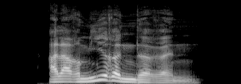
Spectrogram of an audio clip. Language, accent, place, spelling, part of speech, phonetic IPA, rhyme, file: German, Germany, Berlin, alarmierenderen, adjective, [alaʁˈmiːʁəndəʁən], -iːʁəndəʁən, De-alarmierenderen.ogg
- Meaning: inflection of alarmierend: 1. strong genitive masculine/neuter singular comparative degree 2. weak/mixed genitive/dative all-gender singular comparative degree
